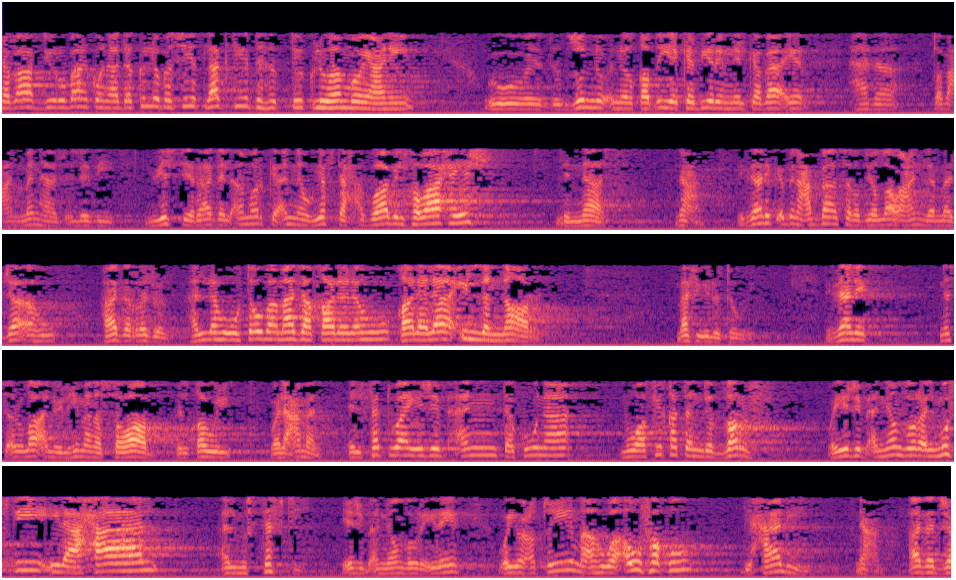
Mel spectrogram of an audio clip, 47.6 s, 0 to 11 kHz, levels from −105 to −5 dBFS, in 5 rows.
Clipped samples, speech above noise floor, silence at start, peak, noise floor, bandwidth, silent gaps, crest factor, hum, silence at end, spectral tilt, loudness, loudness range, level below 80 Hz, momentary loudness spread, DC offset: under 0.1%; 26 dB; 0 s; -6 dBFS; -53 dBFS; 4.5 kHz; none; 22 dB; none; 0 s; -9 dB/octave; -26 LUFS; 8 LU; -58 dBFS; 18 LU; 0.6%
